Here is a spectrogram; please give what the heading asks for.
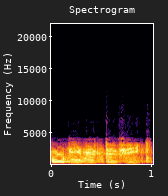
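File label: Turkish player friendly fire, mood low, speech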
